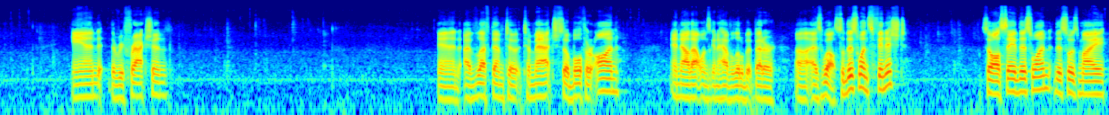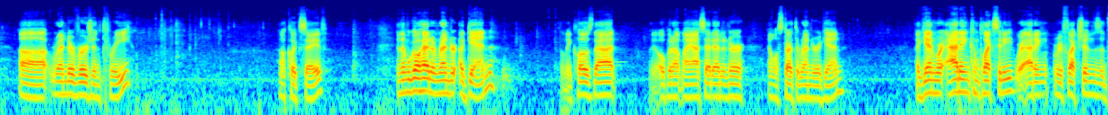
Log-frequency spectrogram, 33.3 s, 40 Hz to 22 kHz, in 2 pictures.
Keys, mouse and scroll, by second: 0.1 click, 3.6 click, 4.2-5.2 scroll, 9.5 click, 15.0 click, 16.4 click, 17.4 click, 17.9 click, 18.8 BackSpace, 19.3 BackSpace, 21.1 click, 24.9 click, 26.8 click, 28.2 click.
